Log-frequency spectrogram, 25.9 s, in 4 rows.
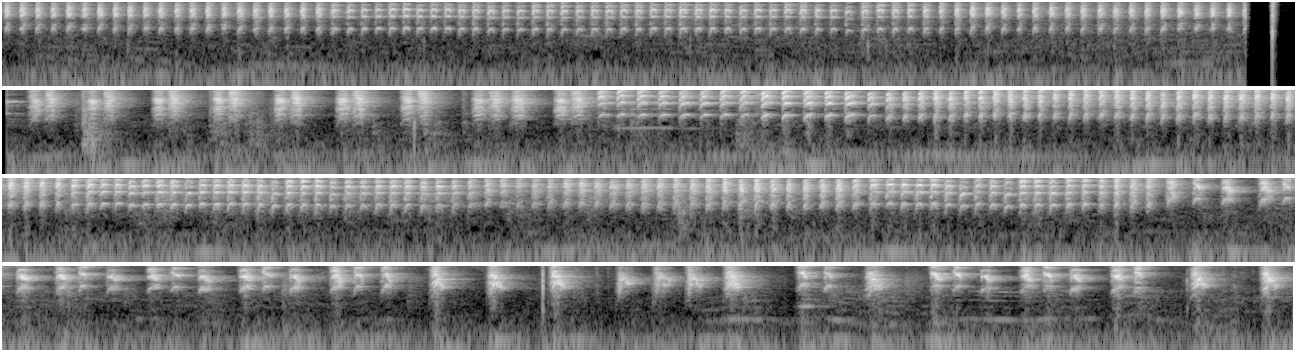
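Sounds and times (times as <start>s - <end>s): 
Eurasian tree sparrow giving fast buzzy chatter and sharp chirps: 0.0s - 25.8s.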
